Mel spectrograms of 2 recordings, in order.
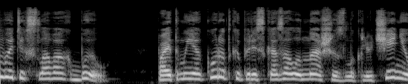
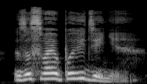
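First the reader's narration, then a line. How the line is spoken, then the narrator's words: Sighed. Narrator (Russian): вздохнул Ставр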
